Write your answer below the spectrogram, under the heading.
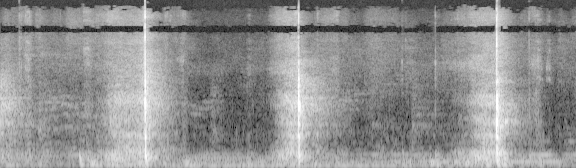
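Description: A knife slicing down through a moulded block of kinetic sand, four cuts about one and a half to two seconds apart. Each cut is a gritty crunch that builds for about half a second and ends in a sharp tap as the blade reaches the plastic tray.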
